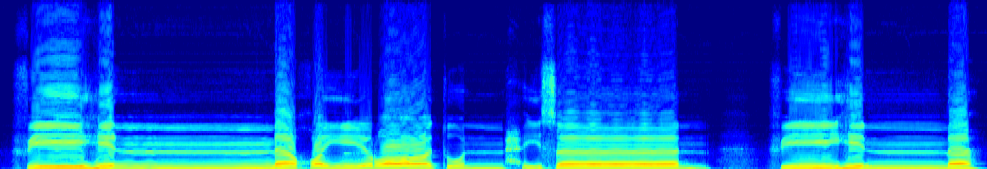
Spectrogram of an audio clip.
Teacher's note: Panjangkan dua harakat pada lafal fin-nya karena ia ada kasrah bertemu dengan ya. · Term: mad thabi'i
